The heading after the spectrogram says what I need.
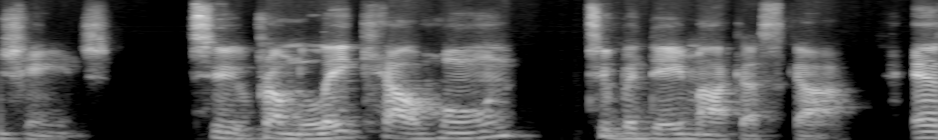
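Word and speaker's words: Bde Maka Ska: You had perfect pronunciation. Do it out of your own. All right. Bde-Maka-Ska.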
